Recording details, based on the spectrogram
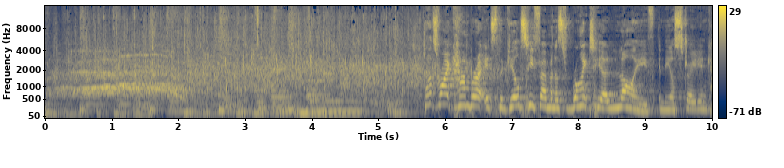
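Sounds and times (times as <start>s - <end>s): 
audience cheers and whoops: 0.0s - 3.4s
large audience clapping at a live show in Canberra: 0.0s - 7.2s
speech: 5.7s - 9.9s.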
